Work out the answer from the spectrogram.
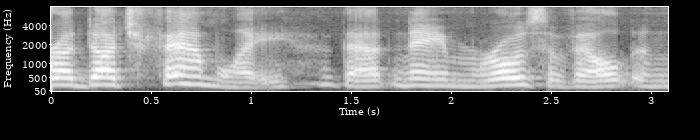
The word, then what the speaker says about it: Roosevelt: Dutch family that named Roosevelt and the fact that the double-o is pronounced oh and not rue some people in the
